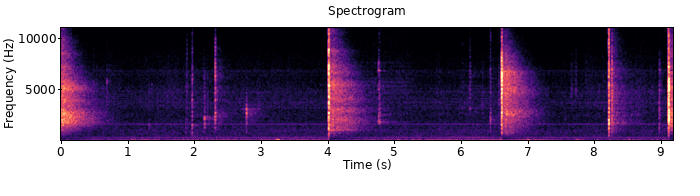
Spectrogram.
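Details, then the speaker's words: Respimat soft mist inhaler priming before first use, whole process repeated three more times; sharp clicks and short hissing bursts as it is turned, opened and fired. "Afin d'être sûr que l'inhalateur soit prêt à l'emploi, répétez tout le processus encore 3 fois."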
